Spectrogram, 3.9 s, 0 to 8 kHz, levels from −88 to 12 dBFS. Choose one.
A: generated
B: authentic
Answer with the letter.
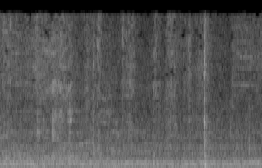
B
